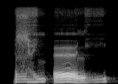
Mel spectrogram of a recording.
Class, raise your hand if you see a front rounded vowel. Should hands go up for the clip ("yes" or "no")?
yes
